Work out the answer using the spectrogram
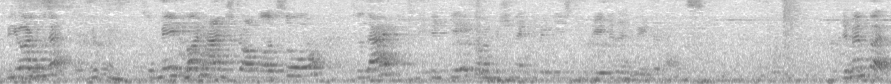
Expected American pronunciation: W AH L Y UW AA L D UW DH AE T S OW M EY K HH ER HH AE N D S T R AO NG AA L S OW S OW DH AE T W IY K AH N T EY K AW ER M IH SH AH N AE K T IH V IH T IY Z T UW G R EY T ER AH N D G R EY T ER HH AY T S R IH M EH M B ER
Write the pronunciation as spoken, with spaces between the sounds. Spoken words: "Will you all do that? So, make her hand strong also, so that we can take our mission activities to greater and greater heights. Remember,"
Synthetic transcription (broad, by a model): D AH Y UW AA L D UW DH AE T S OW M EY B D HH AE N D S T R AO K AA L S OW S OW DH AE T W IY K AH N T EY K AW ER M IH SH AH N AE K T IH V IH T IY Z T UW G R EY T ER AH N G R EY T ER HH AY S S R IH M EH M B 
